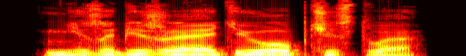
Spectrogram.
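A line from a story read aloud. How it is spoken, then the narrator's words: Grumbling. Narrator (Russian): ворчал Анфим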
